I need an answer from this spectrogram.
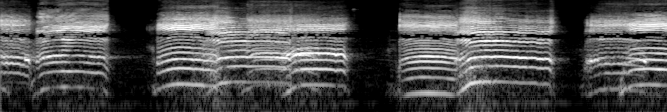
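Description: Sheep bleating: a run of long bleats one after another, each lasting two to three seconds, with short silent gaps between them.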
